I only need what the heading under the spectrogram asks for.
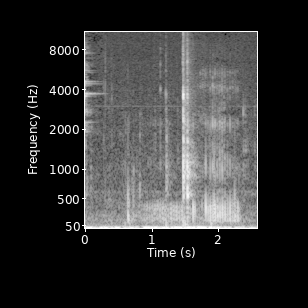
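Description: A cat purrs in a low, steady rumble with a rhythmic pulse, interrupted briefly by a sharp rustle or click partway through.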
